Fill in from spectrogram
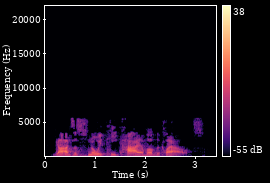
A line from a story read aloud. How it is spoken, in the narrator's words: Gentle as the mountain that rumbled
